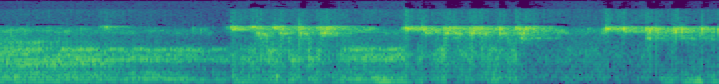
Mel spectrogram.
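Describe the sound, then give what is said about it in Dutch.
A Cetti's warbler's loud, explosive song in abrupt bursts, rapid metallic notes tumbling out in short phrases separated by brief pauses, played back clearly from a recording with no one talking over it. “De Setti-zanger. Ja, die is wel mooi.”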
